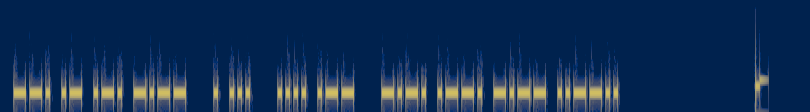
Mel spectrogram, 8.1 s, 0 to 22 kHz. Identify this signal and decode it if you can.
Morse code, heard as a keyed tone, about 30 wpm, 700 Hz. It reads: GARY ES HW CPY?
